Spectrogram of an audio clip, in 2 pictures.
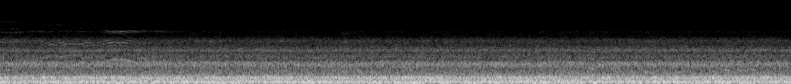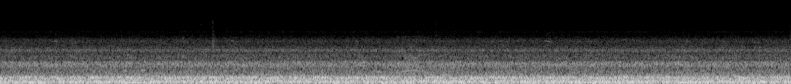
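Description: A jet engine roars steadily, heard from inside an airliner cabin.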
